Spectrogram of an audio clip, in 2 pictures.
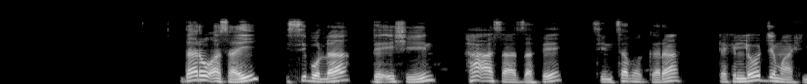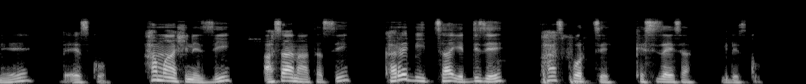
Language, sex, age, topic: Gamo, male, 18-24, government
